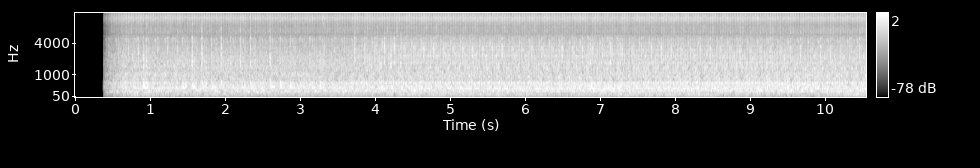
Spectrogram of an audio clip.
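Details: 2001 Volvo V40 1.8 bi-fuel petrol engine at steady idle with a sharp, fairly regular ticking of about four clicks a second that comes and goes intermittently. Timing belt already replaced, oil and filter changed, no warning lights.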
